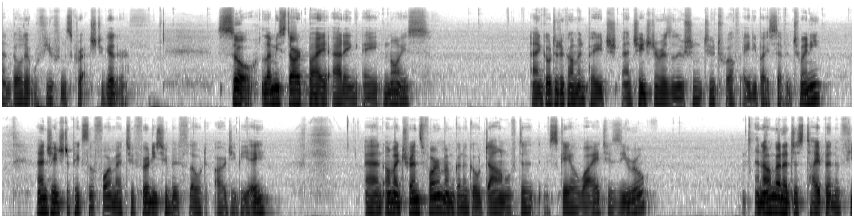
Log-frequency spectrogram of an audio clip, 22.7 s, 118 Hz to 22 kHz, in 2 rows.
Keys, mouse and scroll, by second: 0.7 Delete, 1.2 middle click, 1.9 p, 2.3-3.1 drag, 3.7 click, 4.4 n, 5.1 drag, 5.8 click, 6.5 drag, 7.1 click, 8.2-8.7 drag, 9.4 click, 10.3-11.0 drag, 10.8 right click, 12.0 click, 12.0 right click, 13.8 click, 14.4 click, 15.5 click, 16.3 click, 17.2 click, 18.1 typing, 20.3 click, 22.1 typing.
